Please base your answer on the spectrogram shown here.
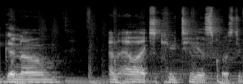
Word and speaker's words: GNOME: I have been told by my viewers that it's supposed to be a hard G Gnome, and LXQt is supposed to be LXQt.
